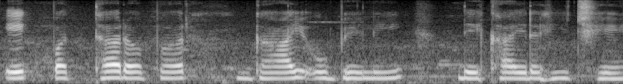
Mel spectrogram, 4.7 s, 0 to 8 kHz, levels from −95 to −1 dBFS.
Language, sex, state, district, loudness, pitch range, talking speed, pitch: Gujarati, female, Gujarat, Valsad, -18 LUFS, 215-220 Hz, 105 wpm, 220 Hz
